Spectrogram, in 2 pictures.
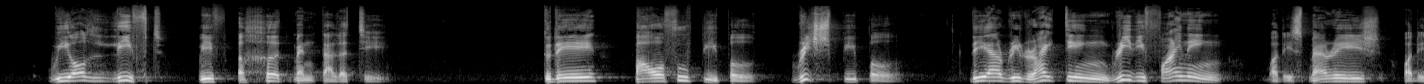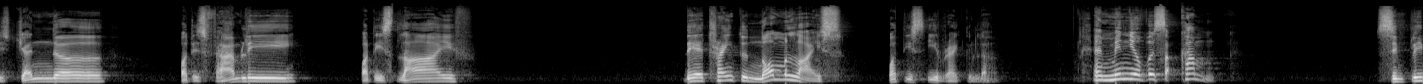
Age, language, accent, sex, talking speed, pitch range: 50-69, English, Malaysian, male, 90 wpm, 135-175 Hz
